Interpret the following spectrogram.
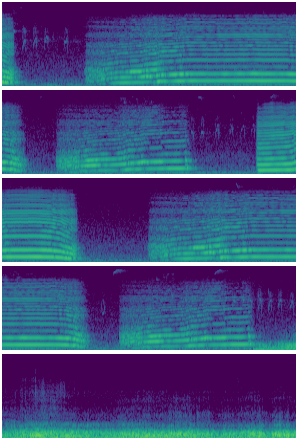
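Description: A deer calling: five long, drawn-out calls with short gaps between them. Each rises at the start, holds a steady pitch and drops away at the end. Near the end the calls stop and a loud, steady low rumble takes over.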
